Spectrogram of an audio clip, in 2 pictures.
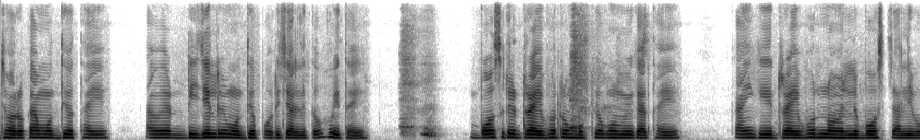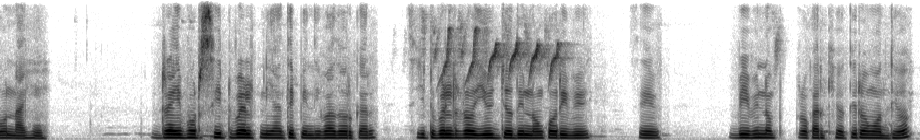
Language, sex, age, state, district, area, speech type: Odia, female, 45-60, Odisha, Kalahandi, rural, spontaneous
